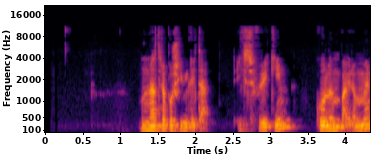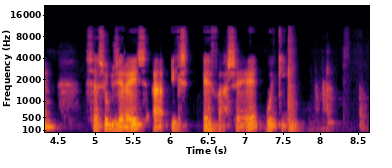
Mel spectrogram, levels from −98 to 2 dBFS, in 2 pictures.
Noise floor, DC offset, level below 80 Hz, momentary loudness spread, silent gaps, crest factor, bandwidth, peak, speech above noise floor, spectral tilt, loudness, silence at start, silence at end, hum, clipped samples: -65 dBFS; under 0.1%; -62 dBFS; 16 LU; none; 22 dB; 11.5 kHz; -2 dBFS; 43 dB; -5.5 dB/octave; -23 LUFS; 1.25 s; 0.05 s; none; under 0.1%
